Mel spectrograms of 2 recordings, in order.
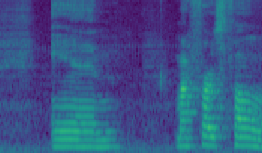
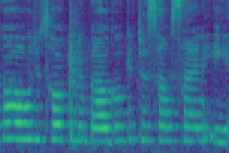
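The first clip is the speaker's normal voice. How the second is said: mock jovial father; 9 semitones higher, faster than usual. Father urging his daughter to eat, imitated jovial. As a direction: brush it off like the kindest father. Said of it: "He was like".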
